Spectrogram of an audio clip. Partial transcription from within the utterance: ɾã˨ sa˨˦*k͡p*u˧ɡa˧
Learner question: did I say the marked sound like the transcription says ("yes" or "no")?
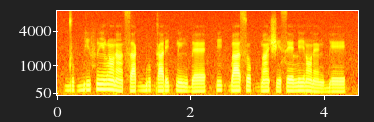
no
